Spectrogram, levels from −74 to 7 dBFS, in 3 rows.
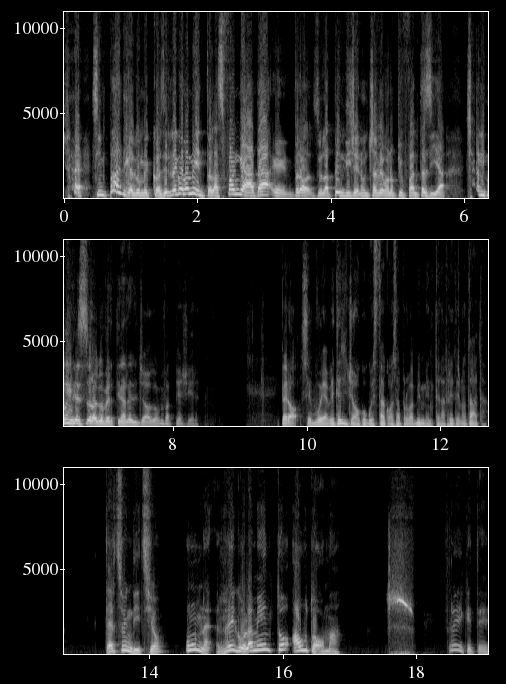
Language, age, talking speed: Italian, 30-49, 130 wpm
